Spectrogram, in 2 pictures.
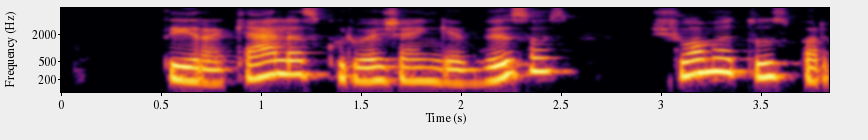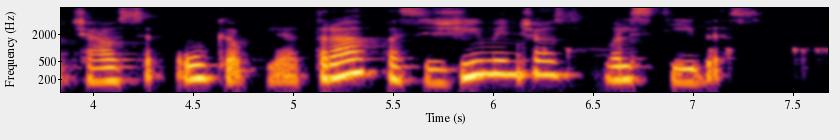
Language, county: Lithuanian, Utena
